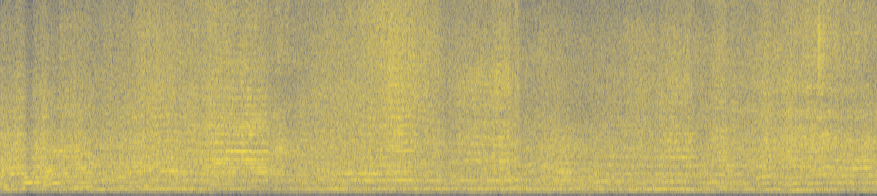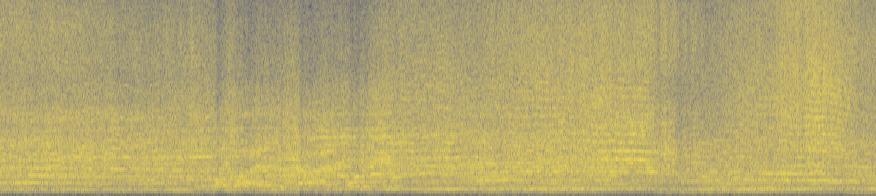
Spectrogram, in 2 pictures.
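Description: Engines rise and fall in pitch as the cars pass close by.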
